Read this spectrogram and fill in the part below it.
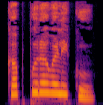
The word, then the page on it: ಕಪ್ಪುರವಳ್ಕು: Kannada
